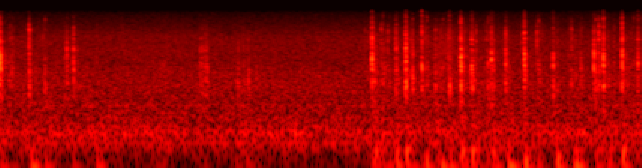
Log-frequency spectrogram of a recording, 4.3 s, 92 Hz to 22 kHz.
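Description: Fingertips type on the hollow keys of a low-profile black plastic computer keyboard resting on a desk mat, making light, bright clicks and taps with a soft low thud under each press. The typing is sparse and uneven for the first half, then becomes a quicker, denser run of irregular taps from about 2.5 seconds to the end.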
